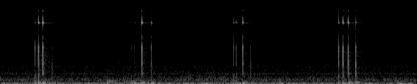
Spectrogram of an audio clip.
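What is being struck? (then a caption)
Small glass dropper bottle. Fingertips and nails tap the sides of a small, hollow amber glass dropper bottle with a black rubber dropper cap and a white label, held upright in both hands. Short, bright glassy clicks come in quick double taps spaced about a second apart, each with a faint high ring that dies away almost at once over a low background hum.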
